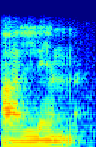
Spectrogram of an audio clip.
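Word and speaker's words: ዓለም: La M no lleva, no va acompañada con sonido de vocal. Entonces Alem.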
